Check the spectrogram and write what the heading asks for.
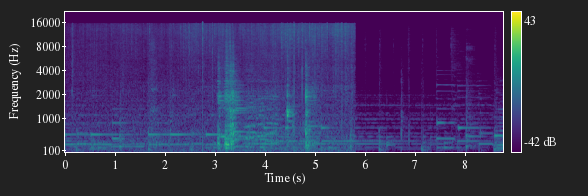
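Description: Chicken drumsticks sizzling over hot coals on a charcoal kettle grill, with a couple of sharp knocks partway through, under soft background guitar music. About six seconds in the sizzle cuts off suddenly and only the music remains.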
